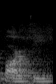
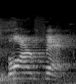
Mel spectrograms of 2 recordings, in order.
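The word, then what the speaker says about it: Barfée: Barfy. It is still pronounced Barfet.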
